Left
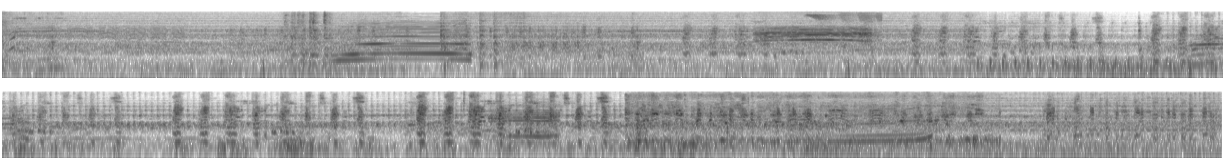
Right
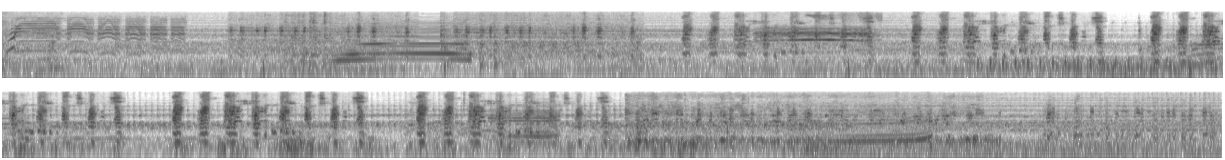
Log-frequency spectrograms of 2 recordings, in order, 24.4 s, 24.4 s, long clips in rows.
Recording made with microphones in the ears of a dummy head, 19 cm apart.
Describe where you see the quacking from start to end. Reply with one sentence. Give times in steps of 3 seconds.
In this clip you hear the quacking on the right from 0 s, in the centre from 15 s and on the left from 18 s.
